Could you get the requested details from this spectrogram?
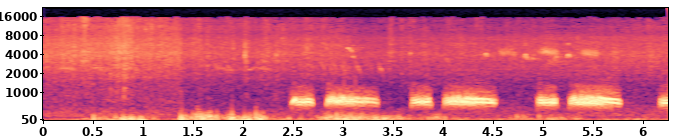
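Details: Spotted dove call from a windy trapping location in Lombok, Indonesia, with a lure bird present: low wind rumble and handling noise fill the opening seconds, then short-long cooing phrases repeat steadily to the end.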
